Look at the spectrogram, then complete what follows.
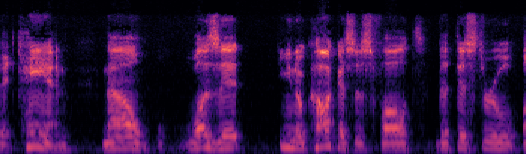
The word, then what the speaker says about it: Oenococcus: And you say it's Enococcus. It's spelled Oenococcus.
